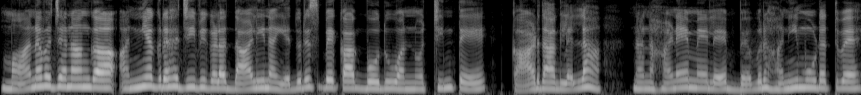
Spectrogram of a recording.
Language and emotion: Kannada, fearful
